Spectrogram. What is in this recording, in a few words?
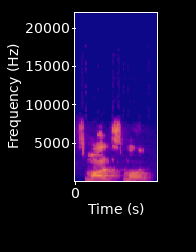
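"smallsmall", Nigerian Pidgin, female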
